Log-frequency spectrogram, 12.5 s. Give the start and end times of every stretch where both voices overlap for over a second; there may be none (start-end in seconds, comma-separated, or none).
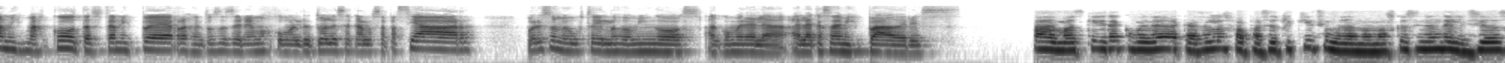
none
